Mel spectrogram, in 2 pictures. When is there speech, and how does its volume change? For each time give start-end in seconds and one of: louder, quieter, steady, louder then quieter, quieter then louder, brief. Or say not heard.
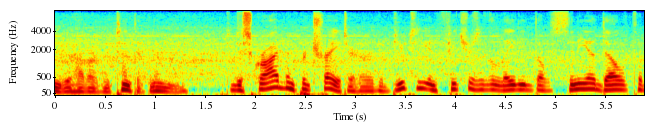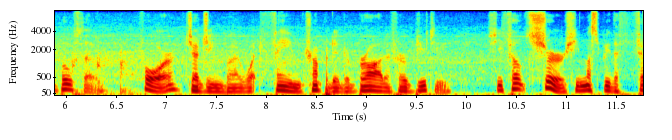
0.0-11.7 steady.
